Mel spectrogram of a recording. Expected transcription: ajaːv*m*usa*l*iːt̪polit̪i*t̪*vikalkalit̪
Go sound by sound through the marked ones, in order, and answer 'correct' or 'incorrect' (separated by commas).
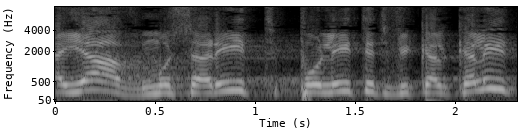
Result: correct, incorrect, correct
